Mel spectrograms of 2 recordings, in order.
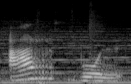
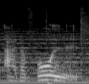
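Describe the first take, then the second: First: The stress is on the first syllable. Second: The stress is on the last syllable. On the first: The speaker calls it right. "es árbol. ¿Y cuál es su sílaba tónica? Pues ar" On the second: The speaker calls it wrong. "no es árbol"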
